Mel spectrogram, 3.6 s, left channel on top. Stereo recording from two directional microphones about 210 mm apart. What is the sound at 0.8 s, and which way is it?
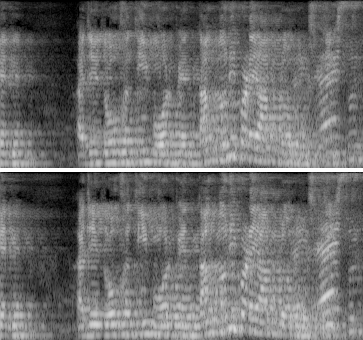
A man's voice, 5° right (ahead or behind).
